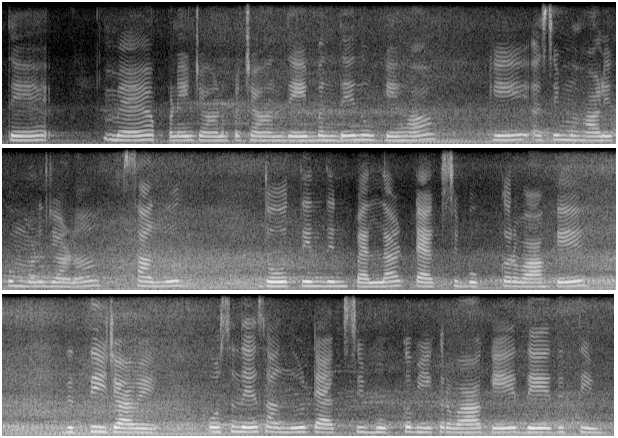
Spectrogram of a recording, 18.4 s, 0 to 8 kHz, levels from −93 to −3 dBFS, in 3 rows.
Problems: none marked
